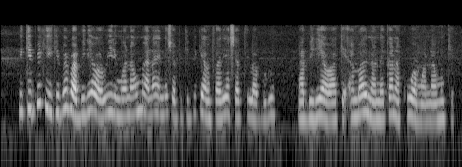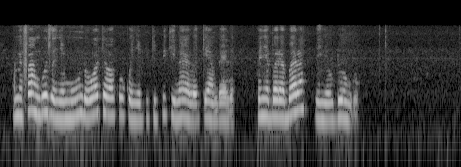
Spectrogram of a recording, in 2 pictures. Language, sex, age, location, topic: Swahili, female, 18-24, Kisumu, finance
